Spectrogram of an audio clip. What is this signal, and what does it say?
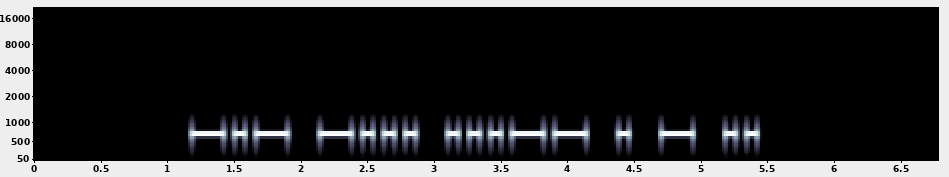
Morse code, heard as a keyed tone, about 16 wpm, 700 Hz. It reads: KB3ETI
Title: USA Call Signs - 6 Characters - Repeated 3x - 15wpm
